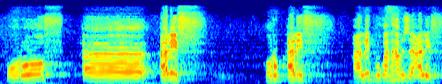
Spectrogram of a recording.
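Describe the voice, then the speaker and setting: High-voiced man teaching tajwid in hall. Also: level tone, slow pace. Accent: Sundanese. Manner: patient, drills letter sounds, asks students to repeat. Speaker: Quran recitation teacher. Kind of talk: tajwid class with drills. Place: mosque hall, indoors. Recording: long reverb of a large hall.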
